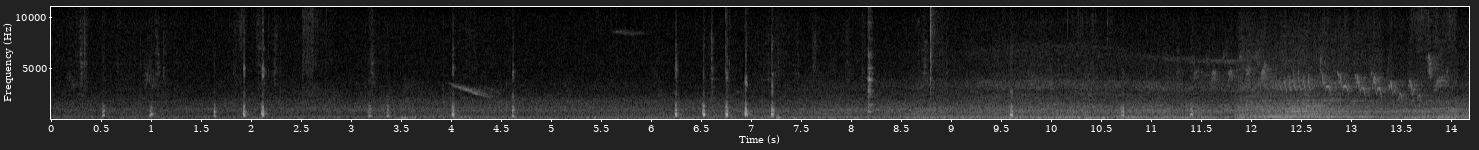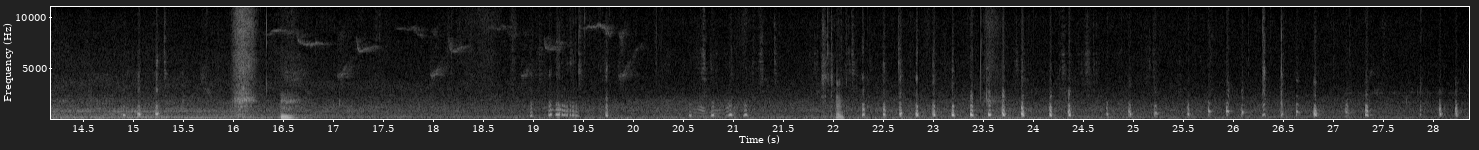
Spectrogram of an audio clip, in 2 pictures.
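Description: chickens clucking

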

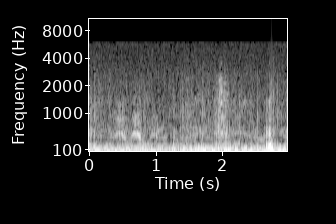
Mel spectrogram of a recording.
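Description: dog growling

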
